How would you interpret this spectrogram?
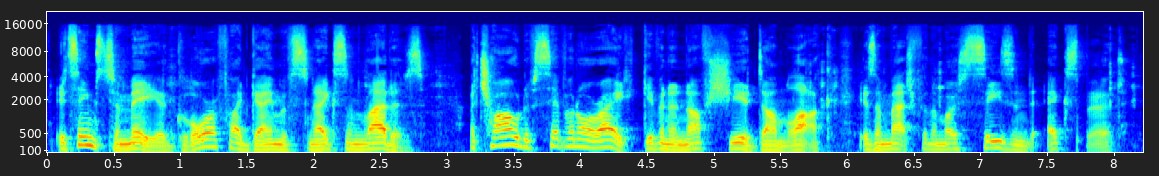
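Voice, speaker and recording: A man's voice: mid-range voice, very animated, moderate pace, natural voice. A man playing a worldly, teasing army major in a radio play, opinionated and formal in his speech. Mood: dismissive.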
